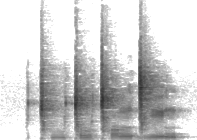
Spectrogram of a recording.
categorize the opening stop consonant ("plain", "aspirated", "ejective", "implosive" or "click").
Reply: click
